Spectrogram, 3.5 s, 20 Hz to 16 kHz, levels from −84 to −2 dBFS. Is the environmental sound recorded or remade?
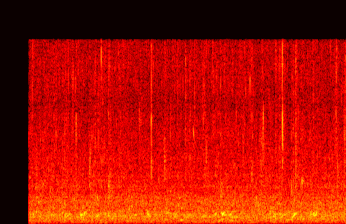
recorded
